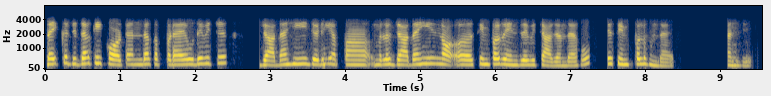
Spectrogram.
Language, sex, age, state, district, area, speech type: Punjabi, female, 18-30, Punjab, Mohali, urban, conversation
